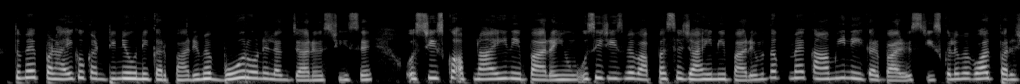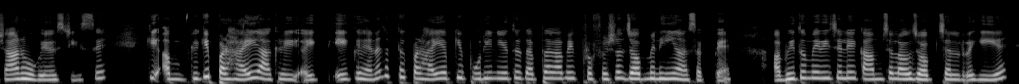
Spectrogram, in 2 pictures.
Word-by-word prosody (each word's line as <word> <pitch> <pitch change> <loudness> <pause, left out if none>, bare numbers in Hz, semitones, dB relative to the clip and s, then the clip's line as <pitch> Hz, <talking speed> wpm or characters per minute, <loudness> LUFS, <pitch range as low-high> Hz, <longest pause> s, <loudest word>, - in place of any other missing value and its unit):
तो 295 - 0
मैं 315 +2 +3
पढ़ाई 255 -2 +2
को 305 +2 -1
कंटिन्यू 270 0 +3
नहीं 250 -1 +4
कर 220 -2 -1
पा 205 0 -2
रही 215 +2 -1
हूँ, 235 - +2
मैं 260 -5 +4
बोर 290 +7 +5
होने 280 -3 +1
लग 220 -3 -2
जा 195 -1 -2
रही 195 +1 -3
हूँ - - -1
इस 205 - -7
चीज़ 215 -1 -6
से, 215 +1 -2 0.4
उस 255 0 -1
चीज़ 290 -2 +1
को 305 - +3
अपना 245 -2 -1
ही 260 +2 +2
नहीं 265 -1 +1
पा 220 -2 +2
रही 210 +1 -1
हूँ, 215 0 -1
उसी 295 +4 0
चीज़ 275 -1 -5
में 275 - +2
वापस 245 +2 -1
से 275 - 0
जा 240 -2 +2
ही 240 +1 +2
नहीं 240 0 +1
पा 195 - -1
रही 210 +2 -3
हूँ 225 - -4
मतलब 300 +4 -5
मैं 300 0 -1
काम 265 0 0
ही 300 0 -2
नहीं 270 -4 -1
कर 220 -2 -1
पा 190 -2 -2
रही 175 - -2
हूँ, 185 - -4
इस 200 - -8
चीज़ 205 0 -9
को 240 - -1
लिए 245 +1 -1
मैं 260 - -1
बहुत 265 +1 +2
परेशान 235 +2 +2
हो 245 -3 +6
गई 210 - 0
हूँ 215 - -1
इस 215 - -6
चीज़ 205 +1 -13
से 285 +1 -6 0.4
कि 300 - -2
अब 245 -3 -1
क्योंकि 270 +7 +3
पढ़ाई 250 +1 +3
आखिरी 235 -3 -3
एक 215 - -6 0.2
एक 240 +3 -2
है 235 -4 +1
ना, 280 - -3
जब 395 +3 -4
तक 335 0 -1
पढ़ाई 255 -1 +1
आपकी 275 +3 -1
पूरी 270 0 -3
नहीं 275 -1 -2
होती 270 +2 -3
है, 285 - -5
तब - - -13
तक 285 -1 +1
आप 275 - -2
एक 280 -2 -3
प्रोफ़ेशनल 260 +2 -2
जॉब 260 -1 +5
में 270 - +3
नहीं 260 0 +4
आ 230 - +3
सकते 200 -2 -6
हैं। - - -5 0.4
अभी 225 +6 +5
तो 300 +2 -1
मेरी 290 -1 +1
चलिए 285 +1 0
काम 235 +1 +1
चलाऊ 250 -1 +4
जॉब 225 -3 +4
चल 230 -2 +1
रही 210 +1 -1
है, 255 +5 +1
250 Hz, 295 wpm, -23 LUFS, 225-275 Hz, 0.4 s, हो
